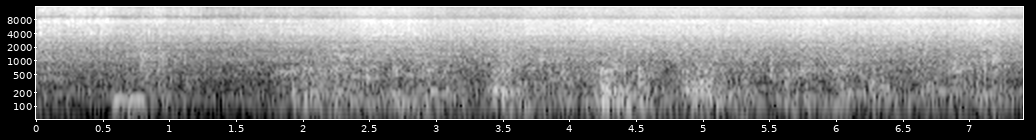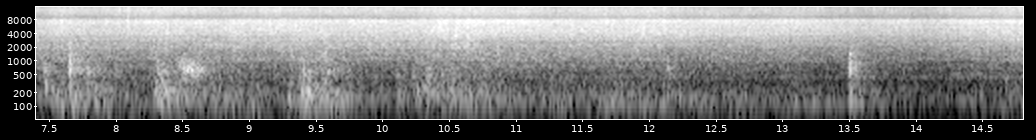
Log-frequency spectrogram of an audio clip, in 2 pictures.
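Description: Freshly added diced radish (mooli) sizzling steadily in hot oil in a frying pan, with the soft scrapes and knocks of a wooden spatula stirring it through the pan.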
